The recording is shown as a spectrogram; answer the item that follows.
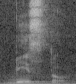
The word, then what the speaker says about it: visto: Porque, afinal de contas, o V tem som de B no espanhol. Visto.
